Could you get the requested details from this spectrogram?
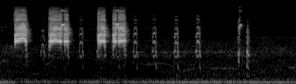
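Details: Black francolin, or kala teetar, at the first attempt of the season: four loud, harsh, grating bursts in quick succession, followed by fainter short clicking notes and a low background hum.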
